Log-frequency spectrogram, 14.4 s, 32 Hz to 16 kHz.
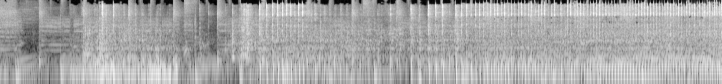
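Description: A Craftsman 4.5 hp push mower's single-cylinder engine starts and runs with rapid, even firing pulses, settling into a steady run in the second half. Background music plays under it.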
